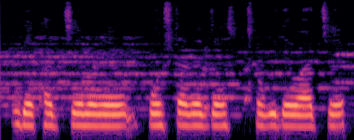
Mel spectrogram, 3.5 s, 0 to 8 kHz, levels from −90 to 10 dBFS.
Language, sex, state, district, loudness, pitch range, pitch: Bengali, female, West Bengal, Malda, -16 LUFS, 205-215 Hz, 210 Hz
